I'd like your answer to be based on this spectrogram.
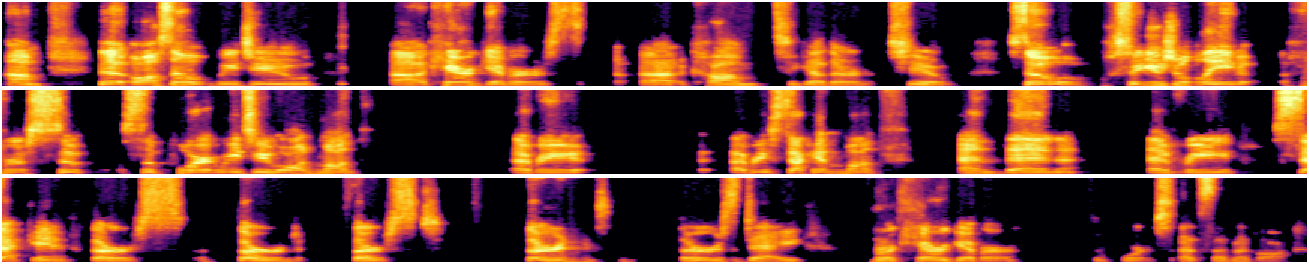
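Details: Aphasia in a member of a group of people living with aphasia, speaking at a virtual aphasia conference.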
